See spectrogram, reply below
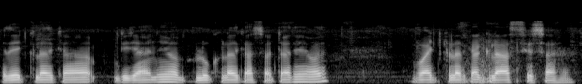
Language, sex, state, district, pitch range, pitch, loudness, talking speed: Hindi, male, Haryana, Jhajjar, 105-120 Hz, 105 Hz, -16 LUFS, 185 wpm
